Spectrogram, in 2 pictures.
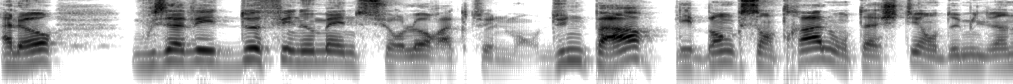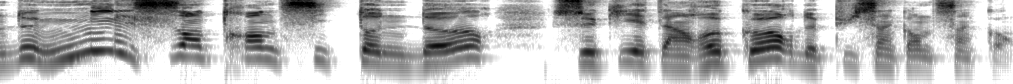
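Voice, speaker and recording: The voice has a dark, mellow tone and moves at a moderate pace. Its intonation is lively. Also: man, fairly high pitch for a man, very clean recording, silent background. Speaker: economics commentator. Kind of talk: monologue commentary. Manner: conversational, direct address to viewers.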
